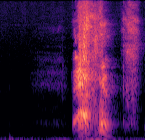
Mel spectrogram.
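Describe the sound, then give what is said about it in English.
A single loud sneeze bursts out after a brief quiet pause, with a sharp breathy onset and a short trailing exhale at the end. “Like, oh, I have to sneeze.”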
